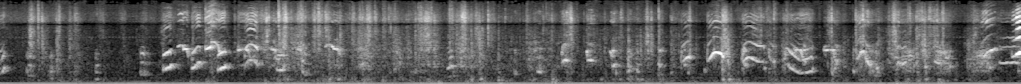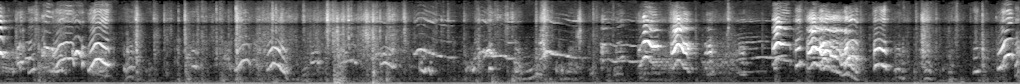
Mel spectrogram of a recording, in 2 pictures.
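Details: A litter of Australian Shepherd puppies, nearly three weeks old and newly vocal, near Mooresville NC: scattered thin whines and squeaky yelps, softer and sparser, over a constant low hum.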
